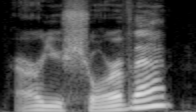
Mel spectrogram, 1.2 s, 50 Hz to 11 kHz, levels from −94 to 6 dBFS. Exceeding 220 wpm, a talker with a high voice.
No: fast, 245 wpm; medium, 145 Hz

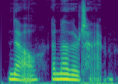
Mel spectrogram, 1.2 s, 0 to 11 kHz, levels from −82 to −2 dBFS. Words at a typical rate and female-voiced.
Yes: average, 150 wpm; female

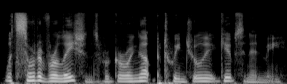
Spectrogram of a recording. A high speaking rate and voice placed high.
No: fast, 250 wpm; low, 135 Hz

